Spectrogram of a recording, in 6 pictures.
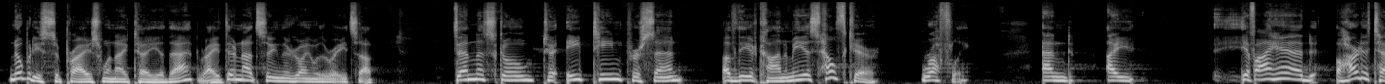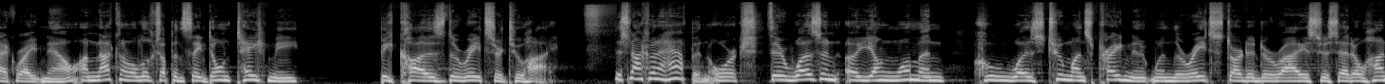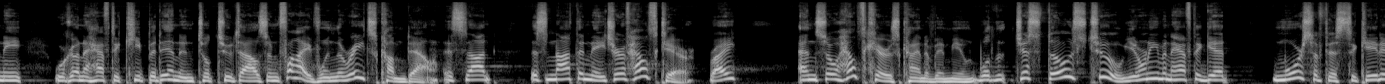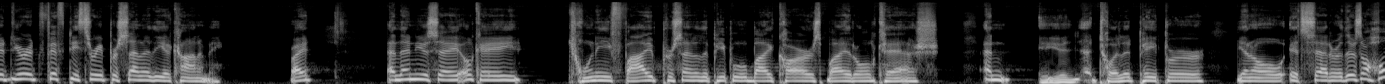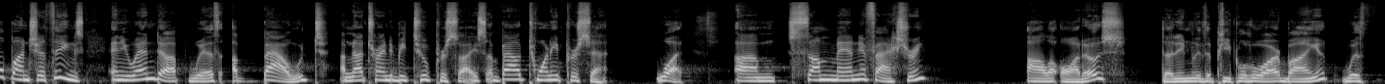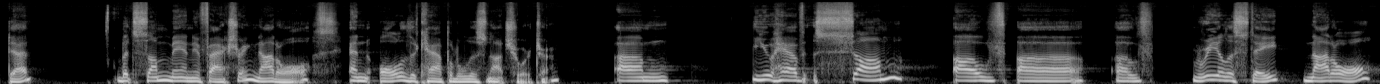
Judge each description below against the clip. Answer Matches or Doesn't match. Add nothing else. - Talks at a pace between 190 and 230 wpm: Doesn't match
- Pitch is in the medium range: Matches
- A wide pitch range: Matches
